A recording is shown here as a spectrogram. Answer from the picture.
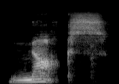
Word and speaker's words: Knox: second code word is Knox which starts with the letter k it's a silent k right the second code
